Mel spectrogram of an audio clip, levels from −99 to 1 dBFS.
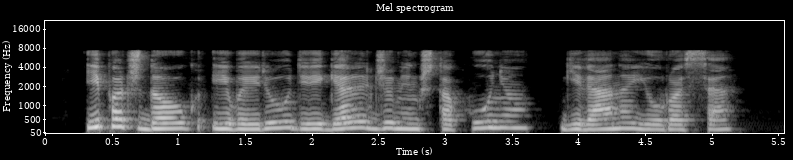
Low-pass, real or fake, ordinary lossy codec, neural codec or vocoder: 7.2 kHz; real; MP3, 96 kbps; none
